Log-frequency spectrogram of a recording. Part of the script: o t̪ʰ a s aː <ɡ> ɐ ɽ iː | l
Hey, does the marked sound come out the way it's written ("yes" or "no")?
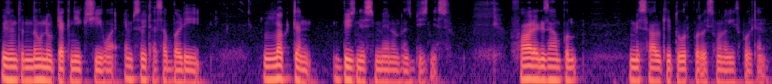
no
